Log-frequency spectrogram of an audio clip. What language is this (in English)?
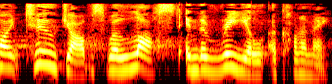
English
